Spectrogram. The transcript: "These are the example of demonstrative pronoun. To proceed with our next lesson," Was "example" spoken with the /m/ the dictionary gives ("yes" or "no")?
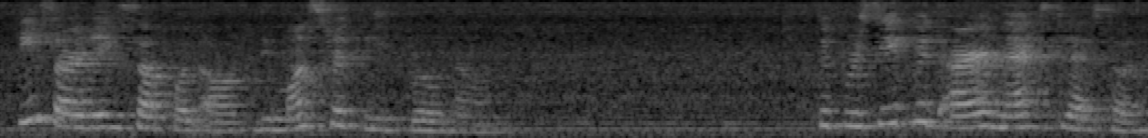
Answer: no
